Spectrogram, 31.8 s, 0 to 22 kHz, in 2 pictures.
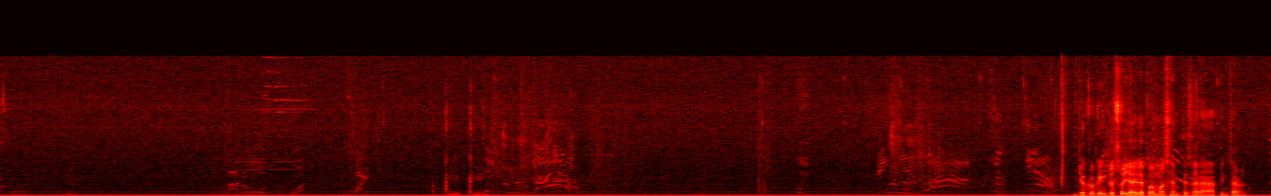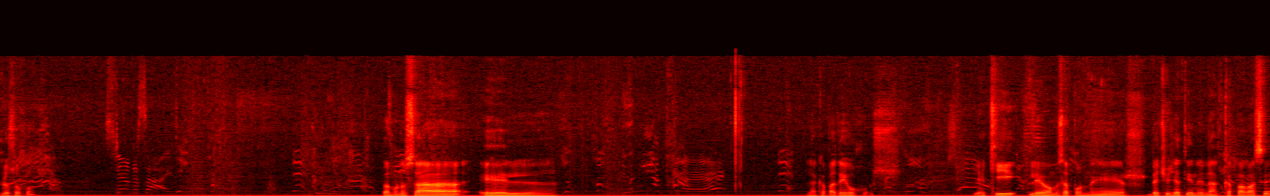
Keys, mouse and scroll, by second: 5.1 middle click, 5.7 middle click, 6.1-9.5 alt+drag, 9.7 middle click, 10.1 middle click, 10.5 alt+click, 11.5 middle click, 12.2 alt+click, 13.1 alt+middle click, 14.0-15.1 alt+drag, 17.3 click, 18.3 click, 22.0 middle click, 22.0-22.5 scroll down 2, 23.0 scroll down 1, 23.5 scroll down 1, 24.1 scroll up 1, 25.0 click, 29.5 click.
